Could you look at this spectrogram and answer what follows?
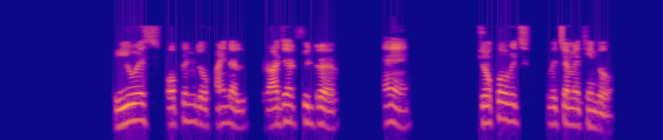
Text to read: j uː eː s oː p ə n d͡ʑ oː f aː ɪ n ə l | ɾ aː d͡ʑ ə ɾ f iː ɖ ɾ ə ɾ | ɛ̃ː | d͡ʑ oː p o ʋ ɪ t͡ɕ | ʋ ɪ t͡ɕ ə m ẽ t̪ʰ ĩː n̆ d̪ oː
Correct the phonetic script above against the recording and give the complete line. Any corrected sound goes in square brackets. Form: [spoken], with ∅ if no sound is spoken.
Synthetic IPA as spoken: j uː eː s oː p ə n d͡ʑ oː f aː ɪ n ə l | ɾ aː d͡ʑ ə ɾ f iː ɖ ɾ ə ɾ | ɛ̃ː | d͡ʑ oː [k] o ʋ ɪ t͡ɕ | ʋ ɪ t͡ɕ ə m ẽ t̪ʰ ĩː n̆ d̪ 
